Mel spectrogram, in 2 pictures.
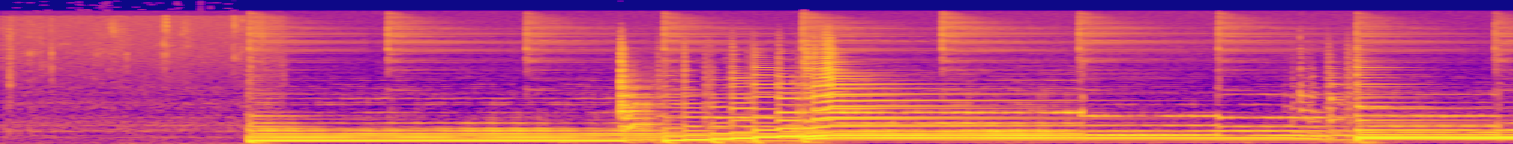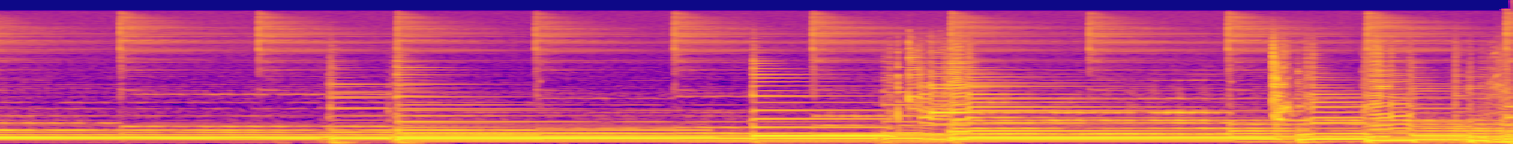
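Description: A song plays, opening after a brief quiet moment with loud, sustained instrumental chords that shift every few seconds over a steady low bass, with no voices.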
